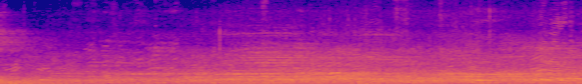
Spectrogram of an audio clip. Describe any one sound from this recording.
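A young man sings into a microphone, heard through loudspeakers in a large hall.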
